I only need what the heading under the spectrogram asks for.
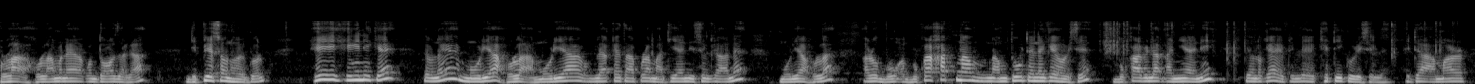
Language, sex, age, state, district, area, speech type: Assamese, male, 60+, Assam, Morigaon, rural, spontaneous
